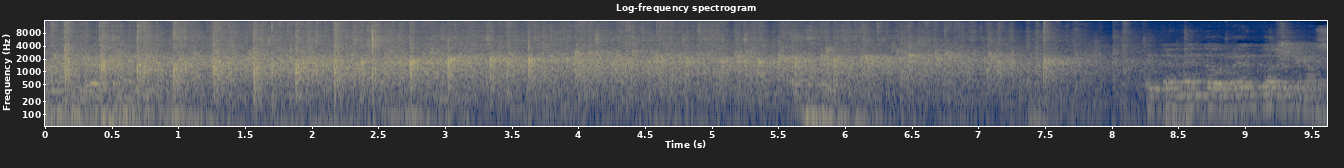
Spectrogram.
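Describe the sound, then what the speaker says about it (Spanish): Sustained applause from a church congregation after a sermon, dense, even clapping that carries on for several seconds before tapering off, with a voice emerging near the end. "Aplausos."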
